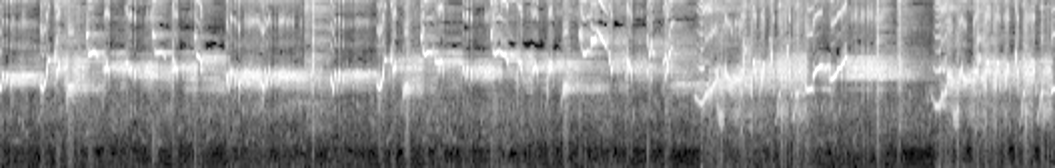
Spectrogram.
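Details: Continuous, varied song of a white-rumped shama meant to provoke others: dense rich whistles, quick slurs and chattering bursts flowing for ten seconds with barely a pause.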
